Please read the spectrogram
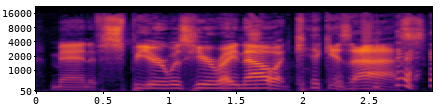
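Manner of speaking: slow, loud mock tough-guy boast; drunk tough-guy threat. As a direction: lean into a drunk bully bragging. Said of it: "and he goes".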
